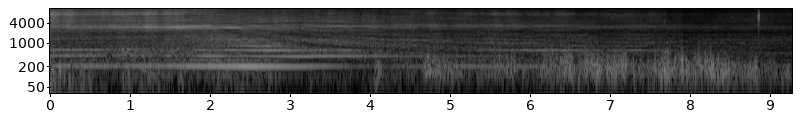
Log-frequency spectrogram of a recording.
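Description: Radio-controlled model tow plane's propeller engine running at full power while towing a glider aloft. The steady drone swells as the tug passes about two and a half seconds in, then drops slightly in pitch and fades as it climbs away.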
